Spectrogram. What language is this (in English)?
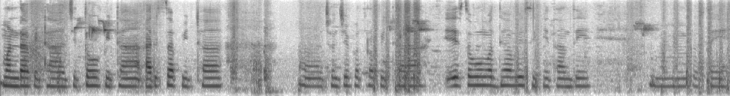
Odia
